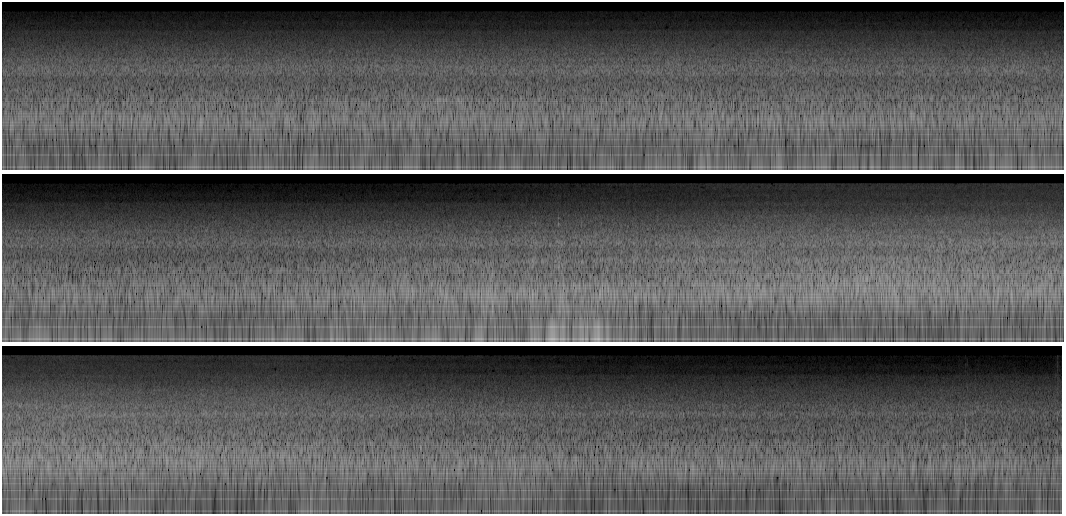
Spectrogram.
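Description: Steady rushing noise of a ride in an open cabin of a Doppelmayr cabriolet lift: air rushing over the microphone along with the running haul rope and cabin, growing somewhat louder midway.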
